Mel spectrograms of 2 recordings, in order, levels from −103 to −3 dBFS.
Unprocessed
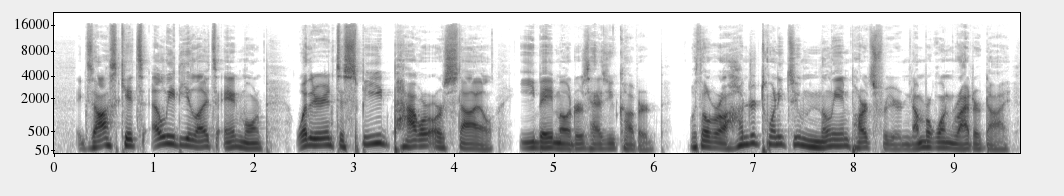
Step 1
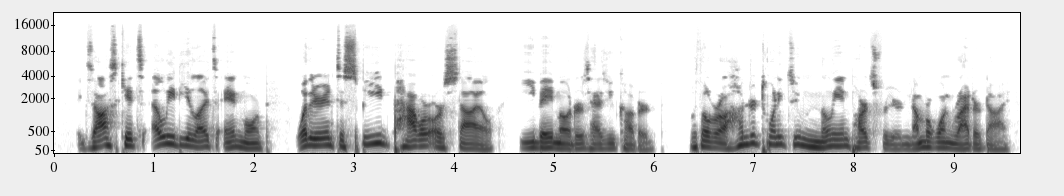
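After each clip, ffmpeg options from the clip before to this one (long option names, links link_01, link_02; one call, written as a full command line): ffmpeg -i in.wav -af "afftdn=noise_reduction=27:noise_floor=-37" out.wav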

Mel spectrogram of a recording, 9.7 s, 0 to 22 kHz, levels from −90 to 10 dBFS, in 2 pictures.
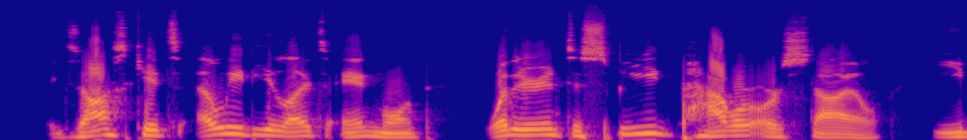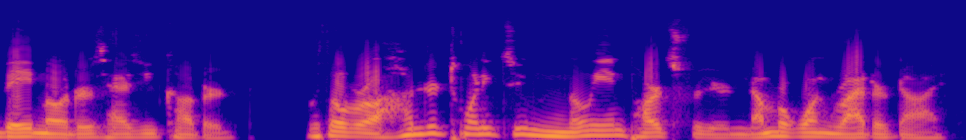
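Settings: ffmpeg -i in.wav -af "aeval=exprs='0.422*(cos(1*acos(clip(val(0)/0.422,-1,1)))-cos(1*PI/2))+0.15*(cos(5*acos(clip(val(0)/0.422,-1,1)))-cos(5*PI/2))+0.0119*(cos(6*acos(clip(val(0)/0.422,-1,1)))-cos(6*PI/2))+0.0531*(cos(7*acos(clip(val(0)/0.422,-1,1)))-cos(7*PI/2))':channel_layout=same,volume=1dB" out.wav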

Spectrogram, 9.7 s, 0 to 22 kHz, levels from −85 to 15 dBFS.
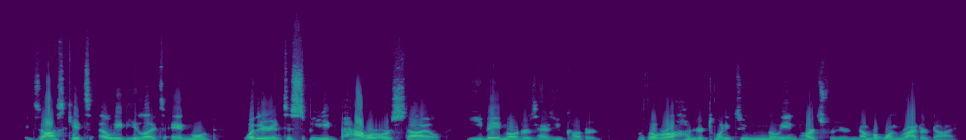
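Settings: ffmpeg -i in.wav -af "highpass=frequency=640:poles=1" out.wav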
